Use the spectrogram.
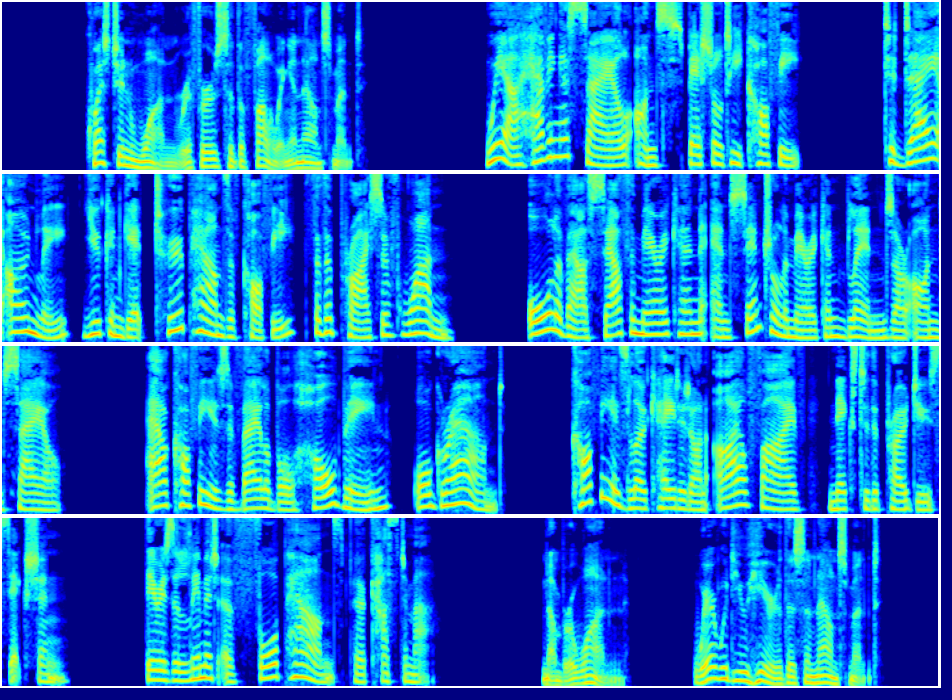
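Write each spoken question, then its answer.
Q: Where would you hear this announcement?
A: In a grocery store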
